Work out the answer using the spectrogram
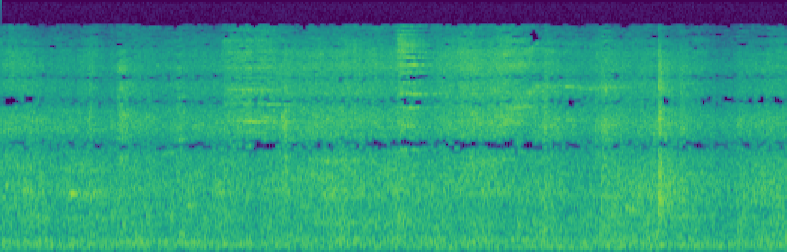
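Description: Double-stack intermodal freight cars rolling past close by: a steady rumble of steel wheels on rail, with a few sharp clicks.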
